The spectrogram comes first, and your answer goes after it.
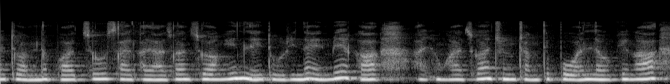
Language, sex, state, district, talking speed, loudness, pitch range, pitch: Mizo, female, Mizoram, Aizawl, 205 wpm, -13 LUFS, 225-245 Hz, 230 Hz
